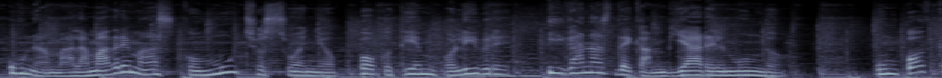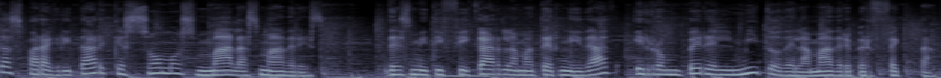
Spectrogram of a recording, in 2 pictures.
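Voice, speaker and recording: Low-voiced woman reading a show intro. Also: animated, normal speed. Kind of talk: scripted narration. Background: music.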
